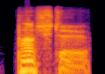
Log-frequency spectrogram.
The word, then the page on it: Pushtu: British English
